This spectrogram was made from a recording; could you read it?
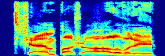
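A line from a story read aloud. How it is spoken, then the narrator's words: Booming rolling man's voice. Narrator (Russian): Невероятно зычным и в то же время раскатистым голосом поинтересовался мужчина с посохом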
